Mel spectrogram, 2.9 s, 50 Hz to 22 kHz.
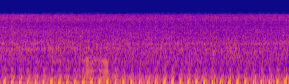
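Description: Cazador Scorpion 200 UTV with a non-counterbalanced single-cylinder engine idling close by, a steady rapid thumping pulse with loose rattling and clatter throughout, no talking.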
